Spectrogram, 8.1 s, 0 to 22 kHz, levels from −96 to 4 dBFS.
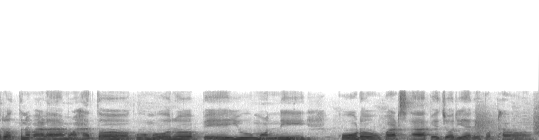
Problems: background sounds at intervals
